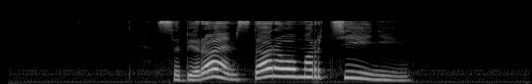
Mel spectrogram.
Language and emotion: Russian, positive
